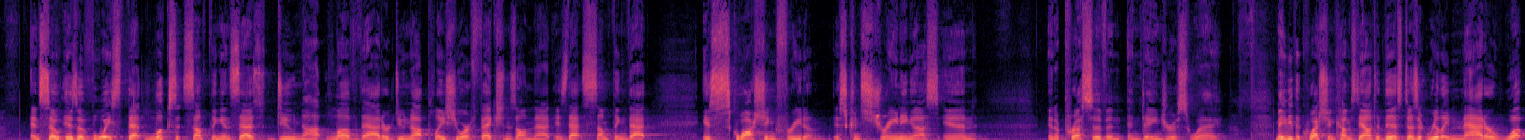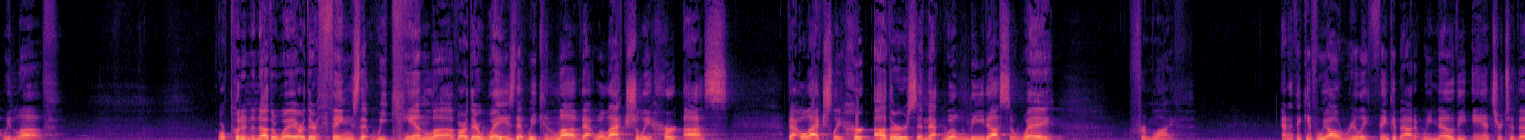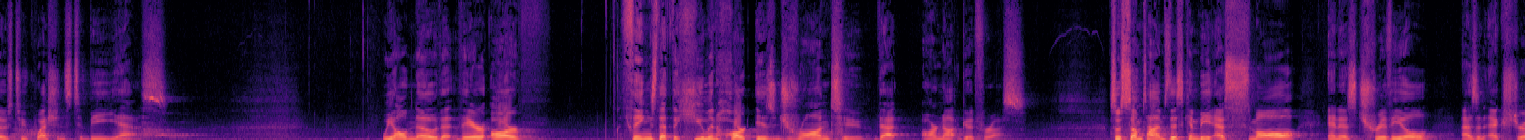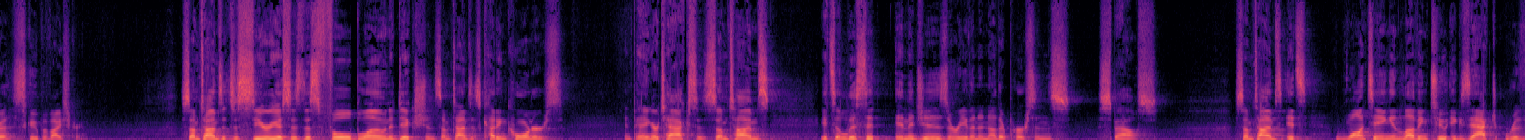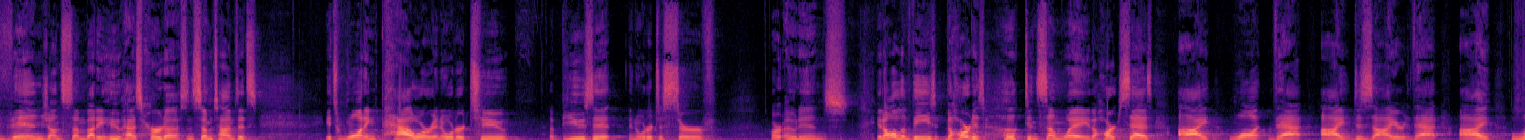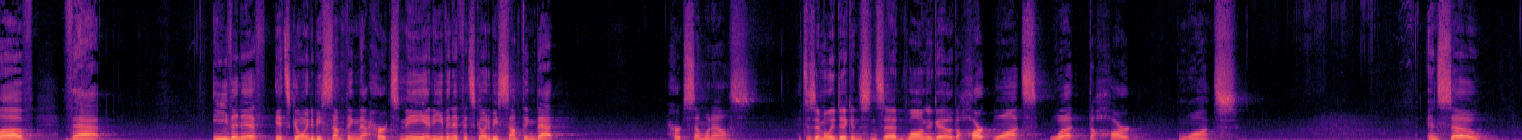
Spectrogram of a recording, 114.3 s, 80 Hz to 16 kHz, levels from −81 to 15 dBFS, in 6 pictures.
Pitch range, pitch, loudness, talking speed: 125-160 Hz, 145 Hz, -16 LUFS, 140 wpm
